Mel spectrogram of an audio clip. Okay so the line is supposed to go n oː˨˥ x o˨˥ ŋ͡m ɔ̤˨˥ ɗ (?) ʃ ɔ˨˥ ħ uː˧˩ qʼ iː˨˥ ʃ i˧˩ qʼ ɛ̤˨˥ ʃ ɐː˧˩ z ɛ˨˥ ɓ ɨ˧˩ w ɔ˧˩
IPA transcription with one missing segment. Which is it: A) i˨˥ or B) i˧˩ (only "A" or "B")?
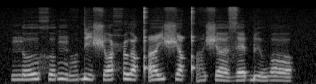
B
